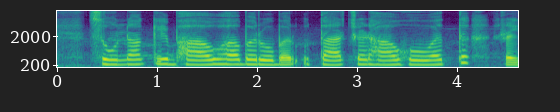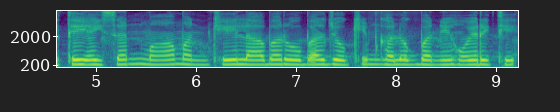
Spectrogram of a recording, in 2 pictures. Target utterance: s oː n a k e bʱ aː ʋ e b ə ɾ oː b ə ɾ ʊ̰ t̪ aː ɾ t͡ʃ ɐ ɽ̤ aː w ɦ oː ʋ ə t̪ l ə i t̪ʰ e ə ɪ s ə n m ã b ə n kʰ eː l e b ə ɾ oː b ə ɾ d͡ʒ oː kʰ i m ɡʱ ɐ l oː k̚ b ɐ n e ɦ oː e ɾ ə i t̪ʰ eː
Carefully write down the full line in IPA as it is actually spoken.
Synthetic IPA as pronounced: s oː n a k e bʱ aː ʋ a b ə ɾ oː b ə ɾ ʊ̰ t̪ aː ɾ t͡ʃ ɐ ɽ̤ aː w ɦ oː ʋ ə t̪ ɾ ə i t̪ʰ e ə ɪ s ə n m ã m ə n kʰ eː l a b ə ɾ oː b ə ɾ d͡ʒ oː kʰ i m ɡʱ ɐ l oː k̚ b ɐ n e ɦ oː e ɾ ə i t̪ʰ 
